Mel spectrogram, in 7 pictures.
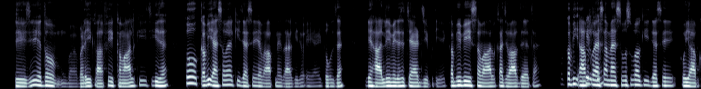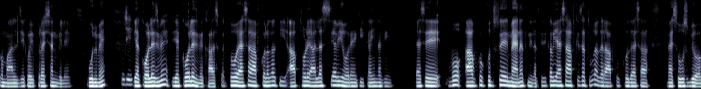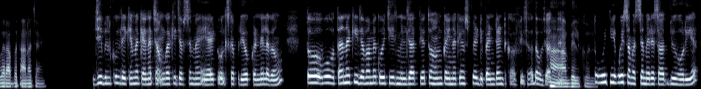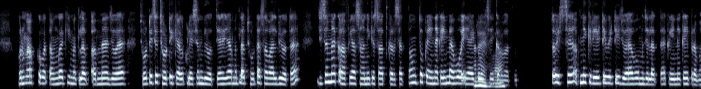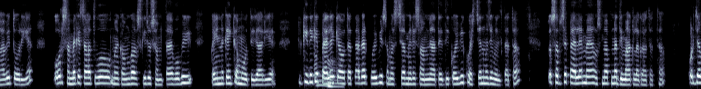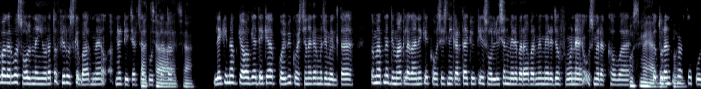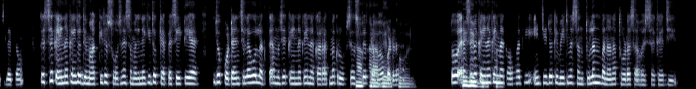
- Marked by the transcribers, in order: in English: "डिपेंडेंट"; in English: "कैलकुलेशन"; in English: "क्रिएटिविटी"; in English: "क्वेश्चन"; in English: "सॉल्व"; in English: "टीचर"; in English: "क्वेश्चन"; in English: "सॉल्यूशन"; in English: "कैपेसिटी"; in English: "पोटेंशियल"
- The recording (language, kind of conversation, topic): Hindi, podcast, एआई उपकरणों ने आपकी दिनचर्या कैसे बदली है?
